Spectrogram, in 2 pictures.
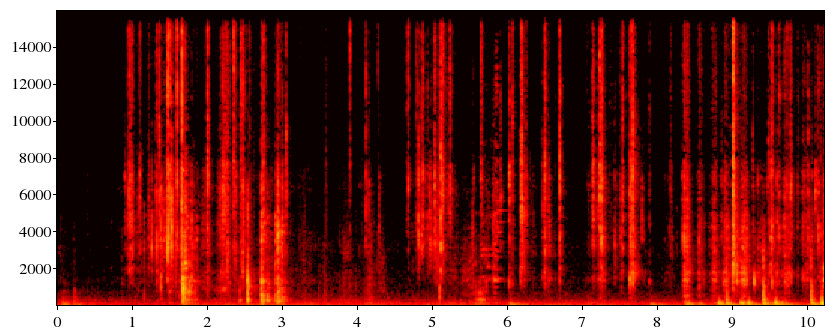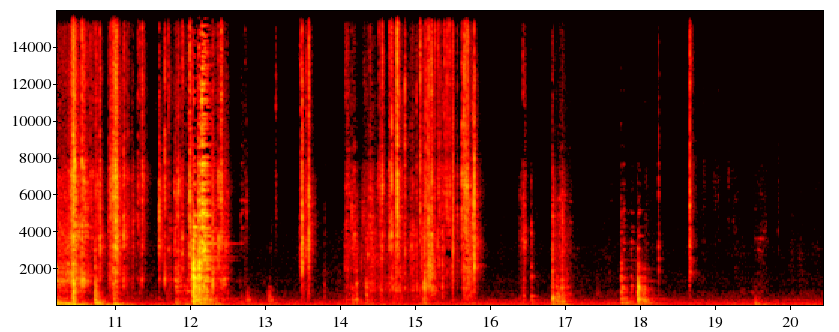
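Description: Kitchen handling noises as an onion is fetched and peeled: irregular rustling and tearing of its dry skin, with light knocks and clinks of a knife and wooden cutting board. The loudest is a clatter about twelve seconds in.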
